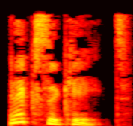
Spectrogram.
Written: exsiccate

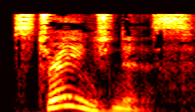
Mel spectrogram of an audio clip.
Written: strangeness

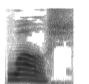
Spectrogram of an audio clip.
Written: walsh

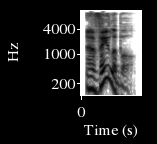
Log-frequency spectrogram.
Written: available

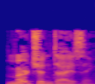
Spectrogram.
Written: merchandising

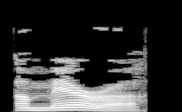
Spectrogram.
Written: amaira

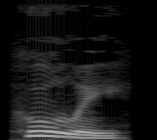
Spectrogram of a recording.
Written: hooley

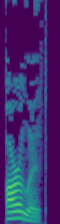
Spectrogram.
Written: arlott

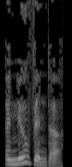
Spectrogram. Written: anuvinda

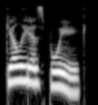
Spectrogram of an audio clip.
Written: gilleasbuig

